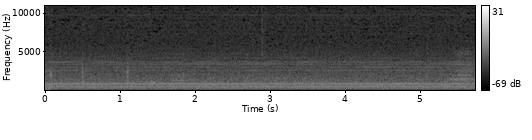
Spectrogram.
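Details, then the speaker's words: SyQuest SparQ external cartridge drive retrieving installer files during Windows setup: steady quiet mid-pitched hum with soft hiss, no knocking or scraping; normal drive spin. "oh I see what this does it's going to the external drive which is humming away as first breaths of life to retrieve the actual installer files I bet"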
